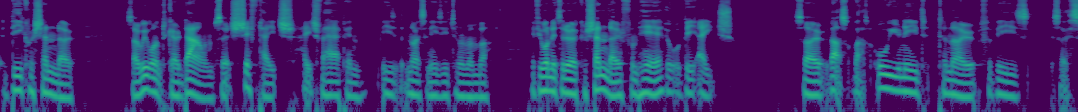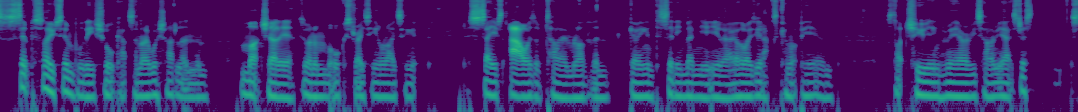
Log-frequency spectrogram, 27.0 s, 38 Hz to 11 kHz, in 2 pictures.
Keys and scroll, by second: 3.0 shift+h, 8.8 h.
